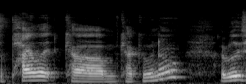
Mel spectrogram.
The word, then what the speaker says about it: Kakuno: this is clear but it's a pilot um kakuno I believe how you pronounce it um it is in uh ultra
